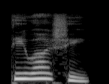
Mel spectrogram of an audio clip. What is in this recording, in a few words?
"ಧೀವಶ", kannada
